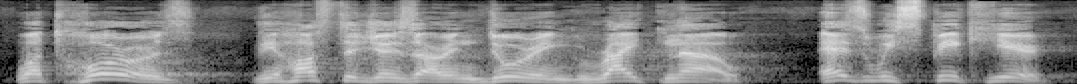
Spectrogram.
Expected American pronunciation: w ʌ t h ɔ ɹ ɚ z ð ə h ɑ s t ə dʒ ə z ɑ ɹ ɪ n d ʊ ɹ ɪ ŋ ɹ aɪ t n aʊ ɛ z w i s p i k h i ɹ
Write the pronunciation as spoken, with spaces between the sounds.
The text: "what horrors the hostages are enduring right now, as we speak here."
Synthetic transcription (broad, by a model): w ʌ t h ɔ ɹ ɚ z ð ə h ɑ s t ə dʒ ə z ɑ ɹ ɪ n d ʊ ɹ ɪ ŋ ɹ aɪ t n aʊ ɛ z w i s p i k h i ɹ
